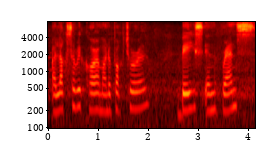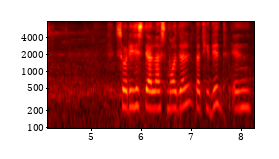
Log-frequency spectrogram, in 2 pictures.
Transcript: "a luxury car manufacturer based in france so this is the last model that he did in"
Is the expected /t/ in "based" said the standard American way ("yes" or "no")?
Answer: no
